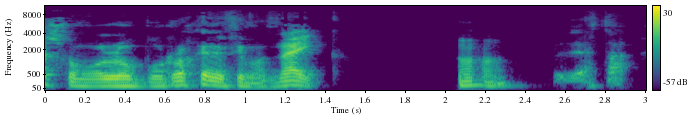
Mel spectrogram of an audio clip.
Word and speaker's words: Nike: Yo creo que, de hecho, se debe pronunciar Nike, ¿no? Eh, creo que sí, creo que sí. Pero aquí en España, como toda la vida ha sido Nike, en la, en la película dicen Nike.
